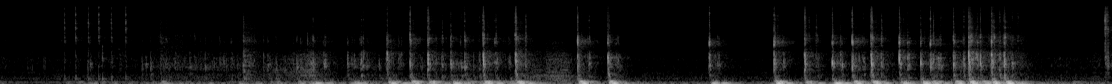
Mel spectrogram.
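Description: Typing on a computer keyboard: irregular runs of keystroke clicks with a few short pauses, each key press carrying a low thump.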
